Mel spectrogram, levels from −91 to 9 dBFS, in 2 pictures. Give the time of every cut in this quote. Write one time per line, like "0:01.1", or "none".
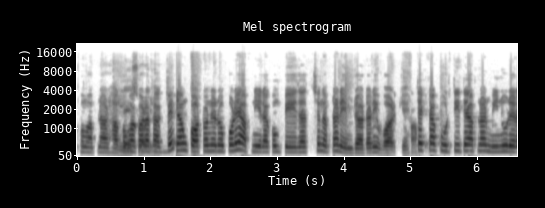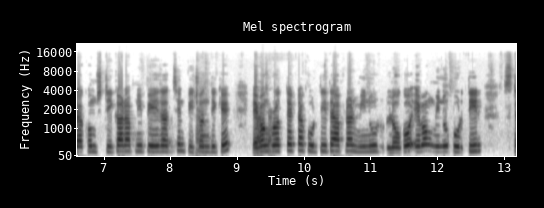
0:01.5
0:05.1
